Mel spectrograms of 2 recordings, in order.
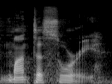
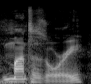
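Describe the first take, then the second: First: The middle consonant is a hissing S sound. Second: The middle consonant is a buzzing Z sound. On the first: The speaker calls it right. "It is" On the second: The speaker calls it wrong. "It is not"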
